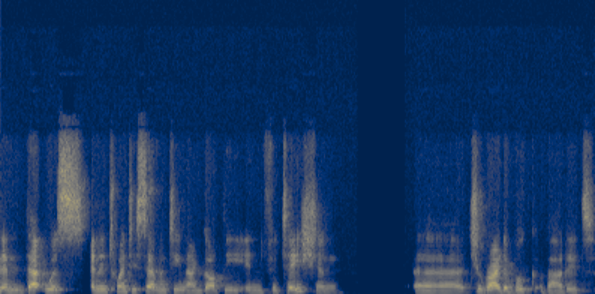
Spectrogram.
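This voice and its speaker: A woman with a Dutch accent, fairly even intonation and a moderate pace. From Netherlands, Friesland. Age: 40s. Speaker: futurist and author. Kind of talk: interview. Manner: halting, many fillers.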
